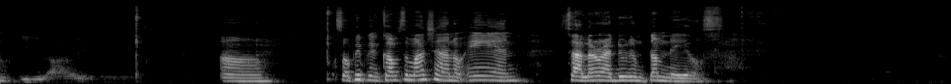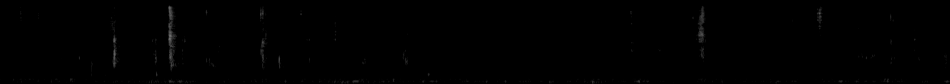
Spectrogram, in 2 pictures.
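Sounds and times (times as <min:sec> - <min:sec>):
wet chewing and lip smacks: 0:08.2 - 0:19.0.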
